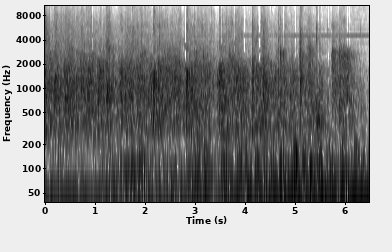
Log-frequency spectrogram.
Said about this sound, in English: Clap for the Lord, somebody.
